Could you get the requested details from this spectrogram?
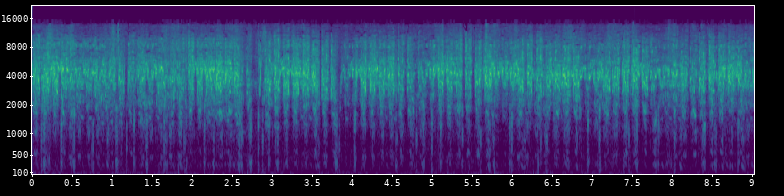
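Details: Black storks at a nest in Estonia during feeding, 18 June 2019 at 10:03: a continuous, dense, hoarse wheezing chatter, rough and noisy, pulsing in waves with brief dips.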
